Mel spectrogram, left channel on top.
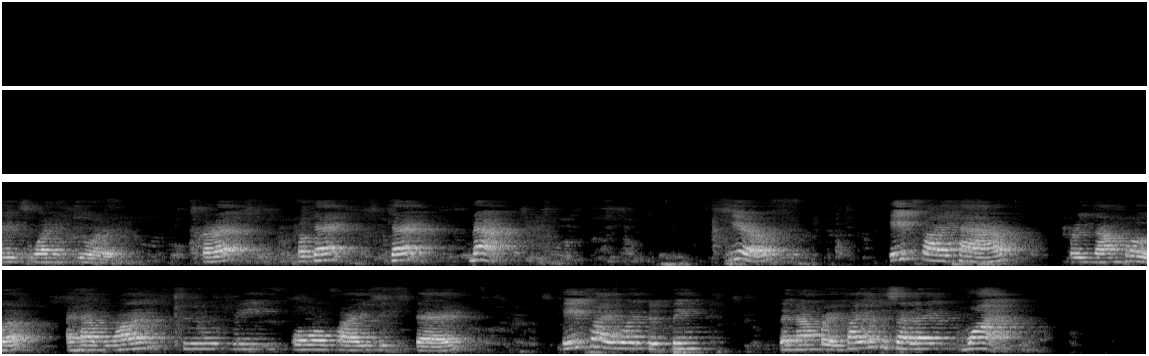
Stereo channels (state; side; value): silent; left; 65 dB below the other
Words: it's 1 and 2 already. Correct? Okay? Okay? Now, here, if I have, for example, I have 1, 2, 3, 4, 5, 6, 10. If I were to think the number, if I were to select 1,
